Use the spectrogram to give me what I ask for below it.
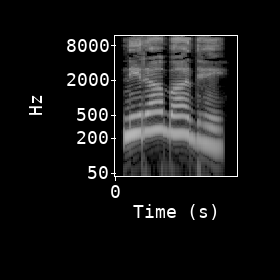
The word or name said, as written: ನಿರಾಬಾಧೆ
